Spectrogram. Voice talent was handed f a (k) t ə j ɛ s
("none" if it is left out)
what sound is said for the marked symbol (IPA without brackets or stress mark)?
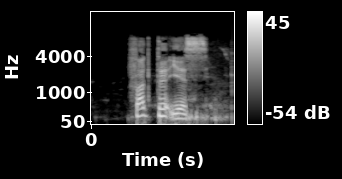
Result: k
